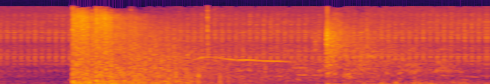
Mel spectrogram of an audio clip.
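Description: Aerial fireworks shells bursting: a loud bang about three quarters of a second in, with a fading rumble after it, and a second bang about three seconds later.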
